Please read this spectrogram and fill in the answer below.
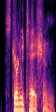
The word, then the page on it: sternutation: American English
